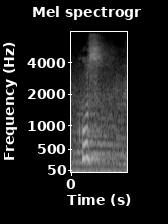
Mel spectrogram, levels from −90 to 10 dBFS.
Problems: none marked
